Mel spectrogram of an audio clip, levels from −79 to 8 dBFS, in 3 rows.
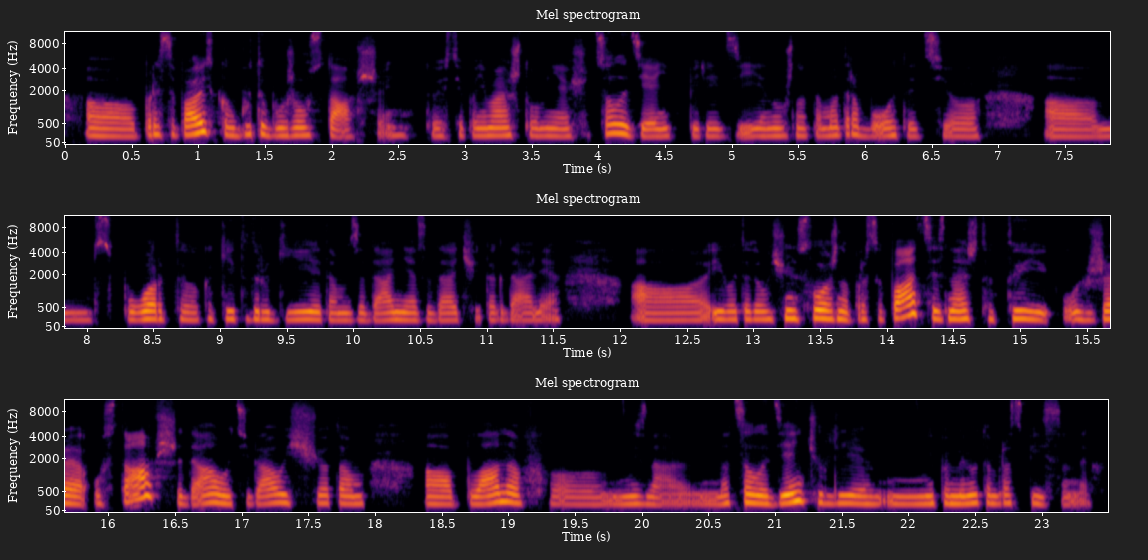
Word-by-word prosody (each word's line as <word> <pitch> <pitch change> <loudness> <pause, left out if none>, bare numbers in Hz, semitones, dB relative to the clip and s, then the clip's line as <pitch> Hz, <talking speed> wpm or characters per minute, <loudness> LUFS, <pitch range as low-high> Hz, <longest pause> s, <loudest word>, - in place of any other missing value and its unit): а, 170 -2 -1
просыпаюсь 205 - +5
как 195 -6 -3
будто 210 +3 -2
бы 180 -2 -4
уже 180 +1 0
уставшей. 185 0 -4 0.2
То 175 - -8
есть, 170 -3 -12
я 180 - -9
понимаю, 185 +1 0
что 180 - -9
у - - -4
меня 175 -1 -3
ещё 175 +7 -11
целый 230 +2 +4
день 170 -1 -2
впереди, 170 0 -6
нужно 175 +1 -4
там 180 0 -6
отработать, 180 -3 -5
э, 165 0 -6 0.5
ам, 165 +1 -6
спорт, 190 0 +2 0.2
какие-то 195 -1 -5
другие 180 0 0
там 170 -1 -4
задания, 170 +1 -2
задачи 170 0 -8
и - - -30
так 170 0 -9
далее. 175 +4 -7 0.5
А. 170 +1 -3
И 190 - +2
вот 185 0 -3
это 185 0 0
очень 190 +1 +2
сложно 195 -3 +5
просыпаться 200 - +4
и - - -3
знать, 195 +1 +4
что 190 - -9
ты 195 -4 +2
уже 180 0 +1
уставший, 325 - +2
да, 195 +4 +2
у 190 -2 +4
тебя, 180 +2 -2
у - - +3
ещё 190 0 -4
там, 180 -1 -2 0.4
а, 175 -1 +1
планов, 195 +3 +3
э, - - -9 0.4
не 175 +1 -2
знаю, 175 -2 -7
на 180 - -4
целый 195 -2 +5
день, 200 +8 +8
чуть 215 -4 -5
ли, 190 -2 +2
не 175 0 -1
по 185 - -5
минутам 185 +1 +3
расписанных. 190 -4 -8
180 Hz, 165 wpm, -23 LUFS, 170-195 Hz, 0.5 s, день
